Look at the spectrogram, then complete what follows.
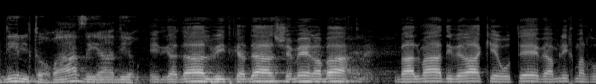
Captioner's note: recites Kaddish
